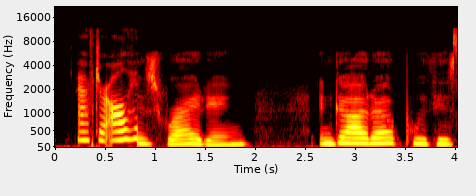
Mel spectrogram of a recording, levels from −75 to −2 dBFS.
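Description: A section at the wrong speed runs from 0.83 s to 3.99 s of this speech clip, playing at 0.51 times normal speed, so the audio turns slow and drops roughly ten semitones in pitch, likely from being played against the wrong clock.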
